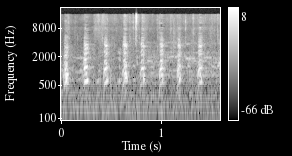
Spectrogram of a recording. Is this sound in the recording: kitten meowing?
no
